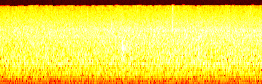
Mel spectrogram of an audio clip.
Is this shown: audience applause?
no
